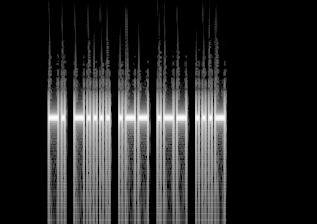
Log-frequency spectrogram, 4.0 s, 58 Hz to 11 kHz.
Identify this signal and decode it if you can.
Morse code, heard as a keyed tone, about 30 wpm, 700 Hz. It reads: N6WWV
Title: USA Call Signs - 5 Characters - 4x Character Spacing - 30wpm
